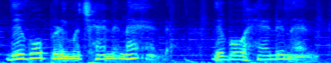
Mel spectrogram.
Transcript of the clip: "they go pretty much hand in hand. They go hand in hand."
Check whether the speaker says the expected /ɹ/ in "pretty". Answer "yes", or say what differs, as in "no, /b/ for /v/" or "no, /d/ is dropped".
no, /ɹ/ is dropped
